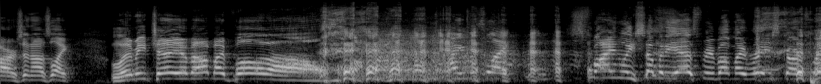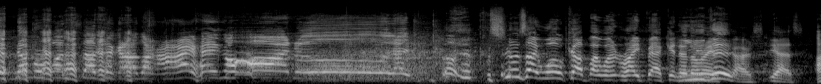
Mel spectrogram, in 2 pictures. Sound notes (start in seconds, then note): 3.2 laughter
